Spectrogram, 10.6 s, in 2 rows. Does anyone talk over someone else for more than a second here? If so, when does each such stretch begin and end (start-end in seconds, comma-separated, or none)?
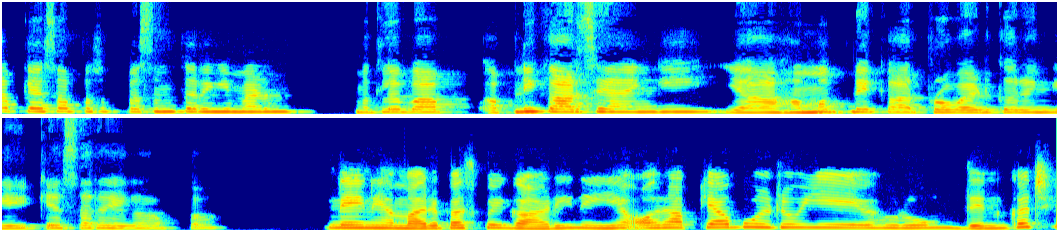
none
